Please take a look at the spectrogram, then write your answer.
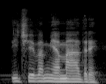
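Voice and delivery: ordinary delivery

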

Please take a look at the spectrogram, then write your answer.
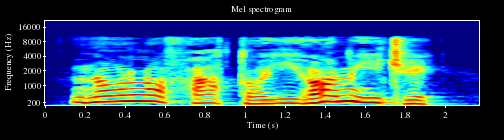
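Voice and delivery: high, loud pleading with a sob; sobbing. Acted. Potter pleading innocence to the crowd, sobbing high and loud. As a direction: beg through tears. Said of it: "singhiozzò".

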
